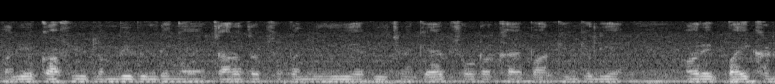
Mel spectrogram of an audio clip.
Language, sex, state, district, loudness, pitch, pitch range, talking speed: Hindi, male, Haryana, Jhajjar, -19 LUFS, 125 Hz, 120-125 Hz, 180 wpm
